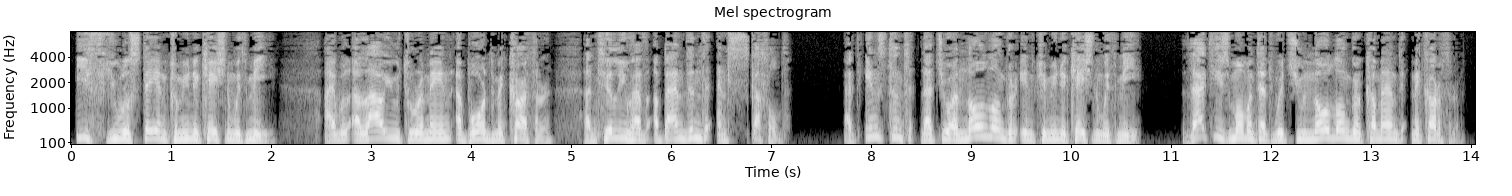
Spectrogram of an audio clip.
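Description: A man's voice: sits high, expressive, fairly quick, darkish tone, no echo, voice pushed up. A cold, merciless older admiral , put on by a male narrator, barks clipped orders, dropping little words as he goes. His voice sits raised and pressing. The read is close and dry, as in an audiobook booth. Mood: coldly commanding. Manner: clipped, drops articles, demanding.

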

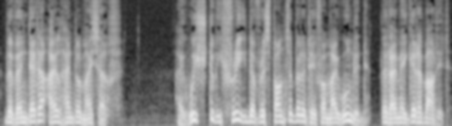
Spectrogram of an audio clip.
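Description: Man doing a tired guarded old soldier-adviser, clipped tense lines, a bit higher than the narration, dry sound. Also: lively intonation, a little fast, no room sound, lightly acted. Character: weary, guarded older male military adviser. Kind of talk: audiobook character voice.

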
